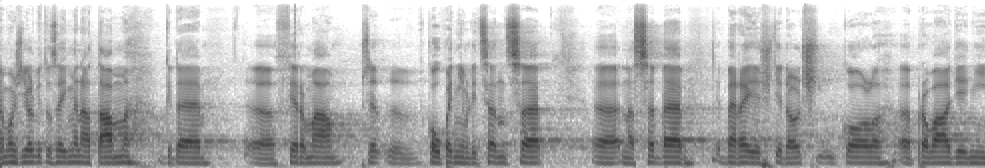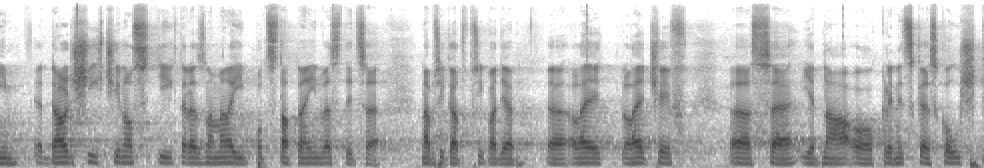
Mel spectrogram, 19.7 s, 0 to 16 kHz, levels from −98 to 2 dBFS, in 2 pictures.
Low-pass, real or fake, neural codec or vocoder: 14.4 kHz; real; none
